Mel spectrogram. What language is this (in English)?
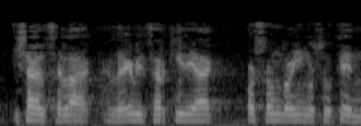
Basque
